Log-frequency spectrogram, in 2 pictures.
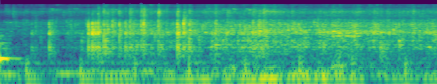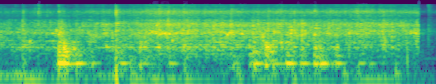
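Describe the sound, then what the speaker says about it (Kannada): Curry leaves dropped into hot oil for a millet upma tempering, giving a steady sizzle and crackle that builds slightly toward the end, with faint clinks of a pan underneath. "ಈಗ ಕರಿಬೇವಿನ ಸೊಪ್ಪು ಹಾಕೊಳ್ಳೋಣ"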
